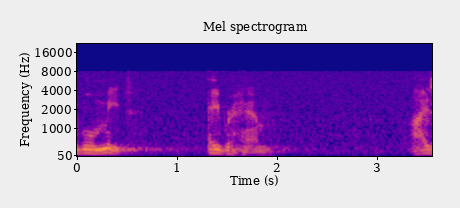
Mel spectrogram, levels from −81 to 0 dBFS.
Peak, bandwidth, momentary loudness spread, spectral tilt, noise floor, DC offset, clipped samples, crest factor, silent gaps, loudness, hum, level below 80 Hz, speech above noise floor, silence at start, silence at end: -16 dBFS; 8.4 kHz; 23 LU; -5 dB/octave; -52 dBFS; under 0.1%; under 0.1%; 18 dB; none; -31 LUFS; none; -72 dBFS; 23 dB; 0 s; 0 s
